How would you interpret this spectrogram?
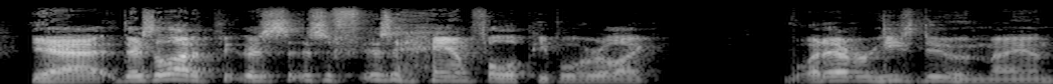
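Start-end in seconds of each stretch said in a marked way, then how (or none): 4.0-5.3 put-on Southern accent, yokel voice. Imitating people back home who shrug off the plan: imitating a Southern voice. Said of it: "not to be like the Southern voice".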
